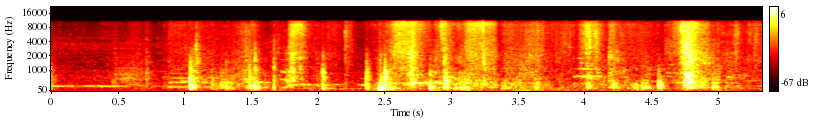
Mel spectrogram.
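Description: A shovel scrapes and crunches through snow.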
